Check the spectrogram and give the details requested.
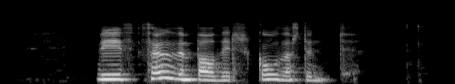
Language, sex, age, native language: Icelandic, female, 20-29, Icelandic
